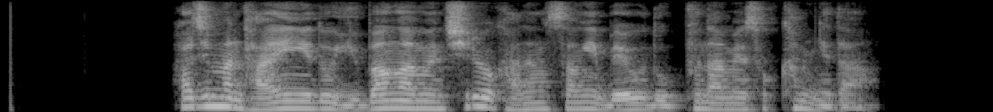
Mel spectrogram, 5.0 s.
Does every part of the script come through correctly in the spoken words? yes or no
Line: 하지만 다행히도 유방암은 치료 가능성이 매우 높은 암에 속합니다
yes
